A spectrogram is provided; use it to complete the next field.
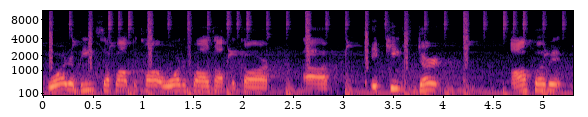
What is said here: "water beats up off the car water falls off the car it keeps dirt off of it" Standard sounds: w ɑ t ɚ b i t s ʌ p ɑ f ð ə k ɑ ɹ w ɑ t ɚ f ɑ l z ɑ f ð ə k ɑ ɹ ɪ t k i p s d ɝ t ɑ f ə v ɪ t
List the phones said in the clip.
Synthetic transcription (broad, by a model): w ɑ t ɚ b i t s ʌ p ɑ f ð ə k ɑ ɹ w ɑ t ɚ f ɑ l z ɑ f ð ə k ɑ ɹ ɪ t k i p s d ɝ t ɑ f ə v ɪ t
